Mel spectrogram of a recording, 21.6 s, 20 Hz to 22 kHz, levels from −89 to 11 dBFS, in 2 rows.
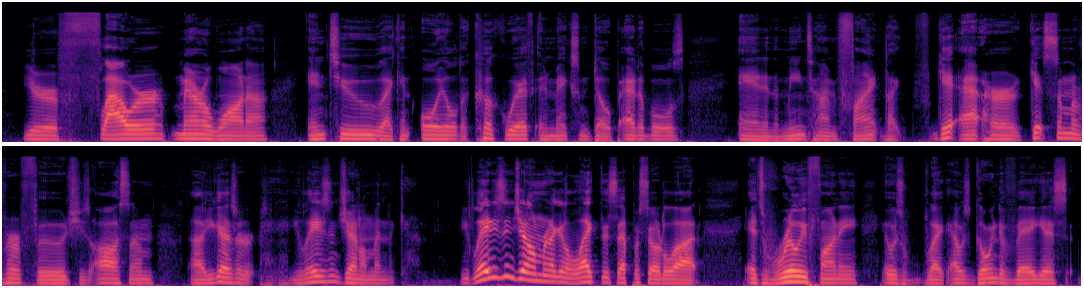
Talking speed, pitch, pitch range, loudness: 170 wpm, 115 Hz, 105-125 Hz, -25 LUFS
